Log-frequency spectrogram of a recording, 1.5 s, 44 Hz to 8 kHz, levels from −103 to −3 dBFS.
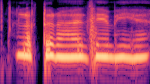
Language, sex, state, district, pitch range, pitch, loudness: Hindi, female, Bihar, Jamui, 235-255 Hz, 240 Hz, -18 LUFS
